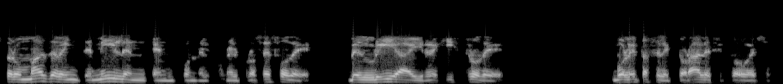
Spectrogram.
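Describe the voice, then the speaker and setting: A man hosting an interview, asking questions in a halting way with many restarts. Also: mid-range voice, no echo. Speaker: interviewer, host. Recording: dull lo-fi call audio.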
